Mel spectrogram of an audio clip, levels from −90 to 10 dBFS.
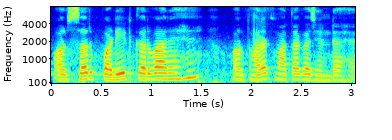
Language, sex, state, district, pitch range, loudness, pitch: Hindi, male, Maharashtra, Mumbai Suburban, 195-225 Hz, -18 LUFS, 205 Hz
